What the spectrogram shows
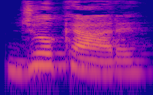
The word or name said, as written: giocare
